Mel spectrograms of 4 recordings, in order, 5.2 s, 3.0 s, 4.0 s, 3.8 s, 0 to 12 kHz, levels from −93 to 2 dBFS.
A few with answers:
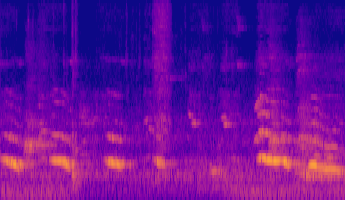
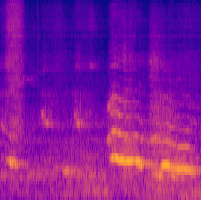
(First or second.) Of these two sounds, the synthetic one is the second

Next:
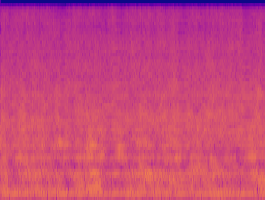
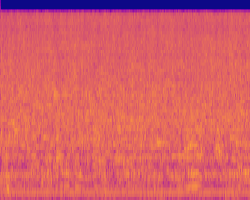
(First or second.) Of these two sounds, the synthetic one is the first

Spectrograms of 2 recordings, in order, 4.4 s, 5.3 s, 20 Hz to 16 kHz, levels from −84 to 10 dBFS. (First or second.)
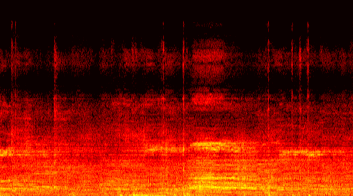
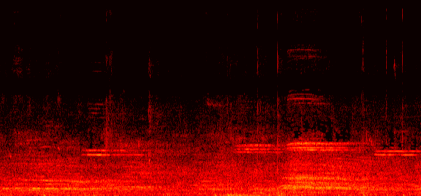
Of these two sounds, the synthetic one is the first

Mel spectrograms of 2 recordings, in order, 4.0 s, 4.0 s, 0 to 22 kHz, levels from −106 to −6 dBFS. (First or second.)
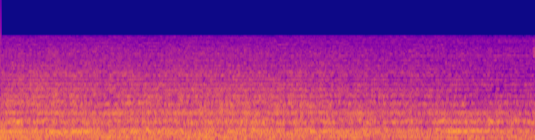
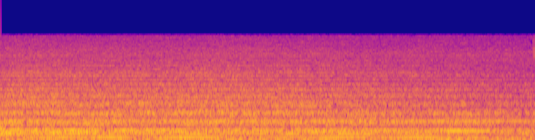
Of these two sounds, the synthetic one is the first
